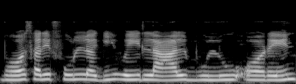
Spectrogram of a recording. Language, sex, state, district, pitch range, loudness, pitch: Hindi, female, Uttar Pradesh, Hamirpur, 205-225 Hz, -16 LUFS, 215 Hz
